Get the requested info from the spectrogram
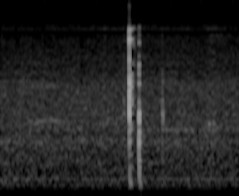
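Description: A computer mouse button clicked, with a quick pair of sharp clicks (press and release) about a second and a half in, over faint hiss.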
